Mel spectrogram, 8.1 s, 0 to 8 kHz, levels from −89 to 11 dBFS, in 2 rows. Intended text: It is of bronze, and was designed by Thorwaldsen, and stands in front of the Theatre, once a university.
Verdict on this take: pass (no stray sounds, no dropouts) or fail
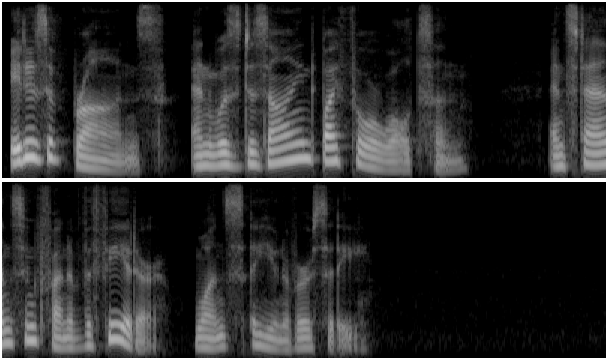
pass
